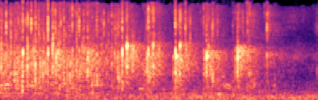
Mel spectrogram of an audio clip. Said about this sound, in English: Audience, louder cheering please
